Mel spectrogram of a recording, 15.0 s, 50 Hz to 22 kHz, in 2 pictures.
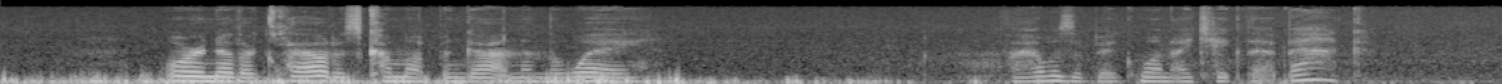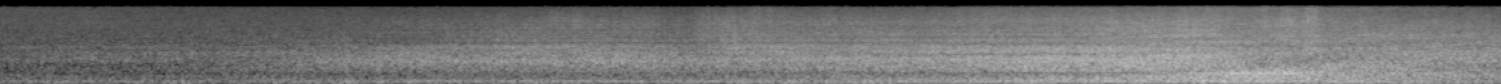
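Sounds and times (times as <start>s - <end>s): car tyre noise passing: 7.1s - 15.0s.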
